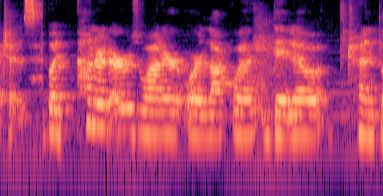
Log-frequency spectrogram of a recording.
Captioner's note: speaks Italian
